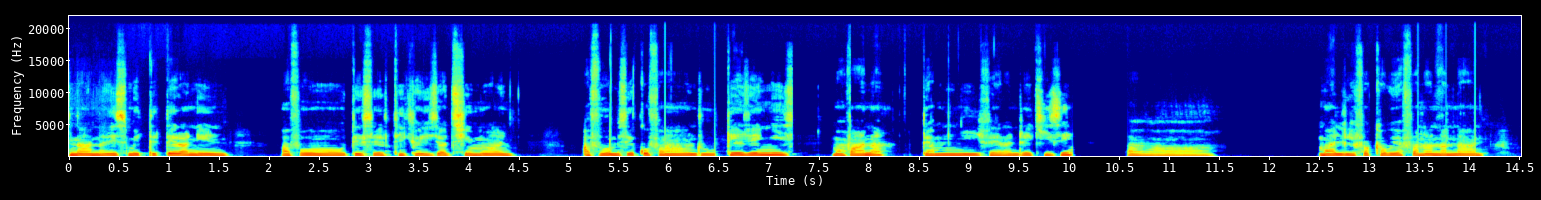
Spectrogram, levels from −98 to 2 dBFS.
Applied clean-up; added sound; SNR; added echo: none; none; none; none.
